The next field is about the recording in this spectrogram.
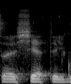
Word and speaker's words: Kjetil: Kjetil, can you help us out on the pronunciation here for the listeners too? Because like we were talking about before, everyone tends to say your name differently. It's got some nuance to it. And then we'll do our best for the rest of the episode. – Sure. Yeah. So my name is Kjetil Golid.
